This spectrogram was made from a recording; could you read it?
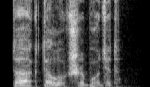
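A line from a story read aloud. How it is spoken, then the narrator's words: Grumbled. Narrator (Russian): буркнул Шептун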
